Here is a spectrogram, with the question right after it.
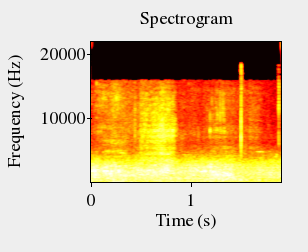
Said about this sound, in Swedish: vi sitter ute och det kommer helikopter.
